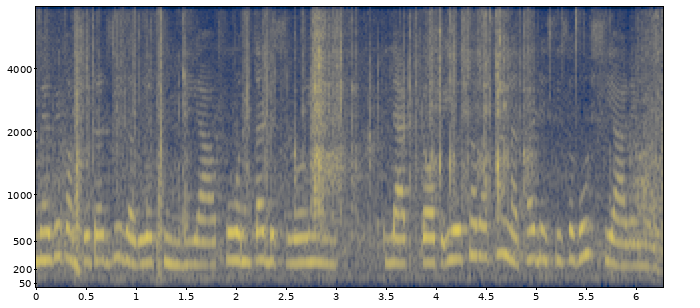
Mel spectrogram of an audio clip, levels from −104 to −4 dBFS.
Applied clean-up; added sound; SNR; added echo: none; Mechanisms; 8 dB; none.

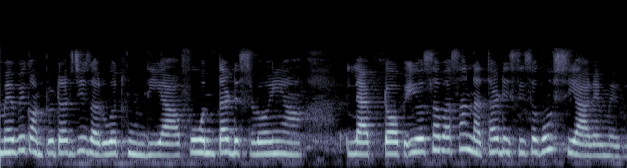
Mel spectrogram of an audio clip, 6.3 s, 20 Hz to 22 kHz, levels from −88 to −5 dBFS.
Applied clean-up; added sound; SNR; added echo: none; none; none; none.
